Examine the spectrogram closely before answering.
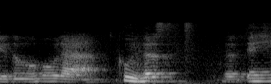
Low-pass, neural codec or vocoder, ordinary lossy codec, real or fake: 7.2 kHz; codec, 16 kHz, 0.5 kbps, X-Codec, HuBERT features, trained on balanced general audio; none; fake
